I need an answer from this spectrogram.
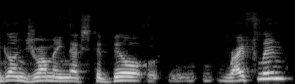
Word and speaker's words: Rieflin: My introduction to Martin was him machine gun drumming next to Bill Rieflin. How do you pronounce Rieflin?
